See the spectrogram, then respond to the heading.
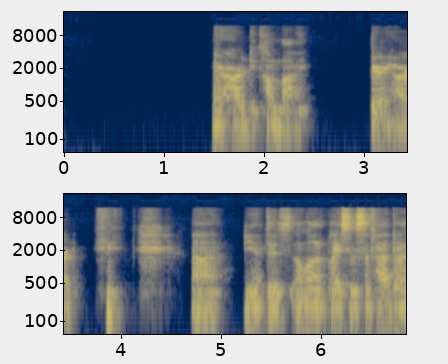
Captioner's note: laughs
